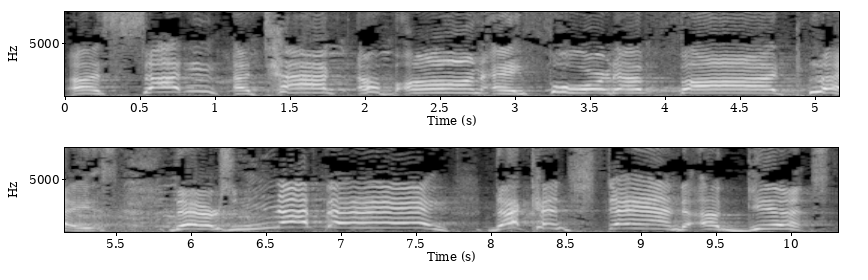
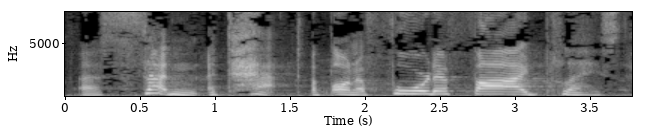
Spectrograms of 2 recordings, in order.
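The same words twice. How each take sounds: First: Slow, stretched-out proclamation; emphatic preaching. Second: Low, soft, weighty repetition; hushed emphasis. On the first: Preacher declaring assault on strongholds, slow emphatic preaching. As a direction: hammer out each word as a battle cry. Climactic repeat of definition. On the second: Preacher repeating what assault means, low hushed emphasis. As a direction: lower the voice and let the definition sink in. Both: Real, not acted.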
